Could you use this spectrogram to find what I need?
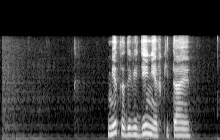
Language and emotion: Russian, neutral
